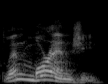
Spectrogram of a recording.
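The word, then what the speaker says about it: Glenmorangie: crazy today uh glenn glenn morangie that's how they say it plan morenji one like orange orangey like len blen more orangey it's more in g than just origin now more and g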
